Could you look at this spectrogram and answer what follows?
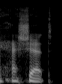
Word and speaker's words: Hachette: of hachette games yes which is the French word for Hatchet so if you hear me say Hatchet games it's because it's easier to me to pronounce and I will forget to say heshet because French is confusing yes but yes so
